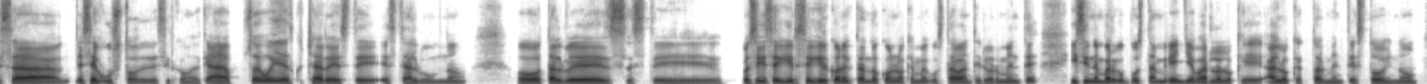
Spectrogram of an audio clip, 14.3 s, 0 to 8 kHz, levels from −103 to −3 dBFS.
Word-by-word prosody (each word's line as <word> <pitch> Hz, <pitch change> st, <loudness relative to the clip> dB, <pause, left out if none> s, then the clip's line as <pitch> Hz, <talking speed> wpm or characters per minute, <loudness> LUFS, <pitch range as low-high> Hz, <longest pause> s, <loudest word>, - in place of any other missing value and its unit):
esa 100 Hz, -7 st, +5 dB
ese 110 Hz, +5 st, +3 dB
gusto 115 Hz, -6 st, -4 dB
de 90 Hz, 0 st, -8 dB
decir 90 Hz, -, -10 dB
como 95 Hz, -1 st, -10 dB
de 90 Hz, -, -10 dB
que: -, -, 0 dB
"Ah, 125 Hz, -1 st, +3 dB
pues 165 Hz, -, -11 dB
hoy 170 Hz, -, +4 dB
voy 170 Hz, -1 st, +5 dB
a 165 Hz, -, +5 dB
escuchar 115 Hz, -8 st, +1 dB
este 105 Hz, -1 st, 0 dB
este 95 Hz, -, -5 dB
álbum", 85 Hz, -1 st, -5 dB
¿no? 125 Hz, -, -9 dB, 0.5 s
O 95 Hz, -1 st, +4 dB
tal 105 Hz, 0 st, +2 dB
vez 105 Hz, -2 st, +4 dB
este, 80 Hz, -4 st, -6 dB, 0.2 s
pues, 115 Hz, 0 st, +1 dB
sí 160 Hz, +1 st, +4 dB
seguir, 130 Hz, -3 st, +3 dB
seguir 130 Hz, +1 st, +2 dB
conectando 115 Hz, -5 st, +1 dB
con 110 Hz, -, -2 dB
lo 95 Hz, -, -2 dB
que 95 Hz, -, -10 dB
me 95 Hz, -, -5 dB
gustaba 95 Hz, +1 st, 0 dB
anteriormente 110 Hz, -, -5 dB, 0.3 s
y 110 Hz, -, 0 dB
sin 120 Hz, +1 st, +2 dB
embargo, 105 Hz, +6 st, +1 dB
pues, 125 Hz, -4 st, -4 dB
también 105 Hz, +5 st, -1 dB
llevarlo 95 Hz, +1 st, 0 dB
a 100 Hz, -, 0 dB
lo 95 Hz, -, -3 dB
que 85 Hz, -2 st, -5 dB
a 90 Hz, -, +4 dB
lo 100 Hz, +1 st, +1 dB
que -, -, -9 dB
actualmente 95 Hz, -1 st, -5 dB
estoy, 100 Hz, -2 st, -2 dB
¿no? 105 Hz, -, -7 dB
105 Hz, 200 wpm, -26 LUFS, 95-120 Hz, 0.5 s, esa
